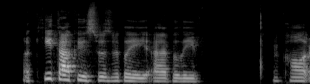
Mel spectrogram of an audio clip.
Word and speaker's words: 帰宅: So this is the kanji for returning. It's usually used on its own as kairu. So it'd be kairu to return. But when it is added to taku here, it becomes pronounced ki.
